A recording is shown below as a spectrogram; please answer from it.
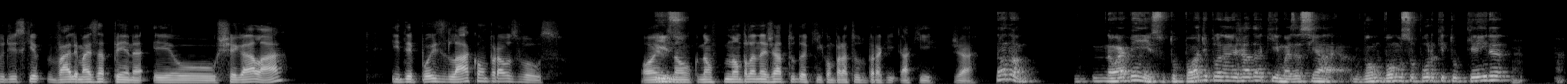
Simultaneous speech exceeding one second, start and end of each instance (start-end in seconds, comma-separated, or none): none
